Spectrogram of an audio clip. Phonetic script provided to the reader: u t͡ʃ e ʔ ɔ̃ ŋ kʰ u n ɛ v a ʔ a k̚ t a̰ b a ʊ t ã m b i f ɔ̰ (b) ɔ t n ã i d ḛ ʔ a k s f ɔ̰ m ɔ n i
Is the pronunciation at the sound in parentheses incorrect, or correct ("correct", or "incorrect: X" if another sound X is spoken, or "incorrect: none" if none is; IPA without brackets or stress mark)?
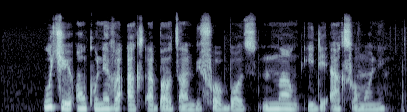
correct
